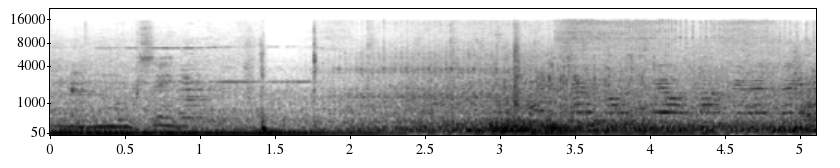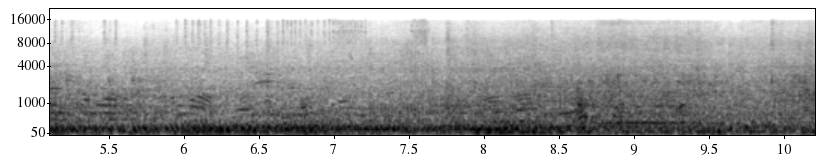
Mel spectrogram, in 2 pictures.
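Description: Low rumble of a car's engine and road noise heard from inside the cabin. After about two seconds this gives way to an outdoor background of indistinct voices and traffic.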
